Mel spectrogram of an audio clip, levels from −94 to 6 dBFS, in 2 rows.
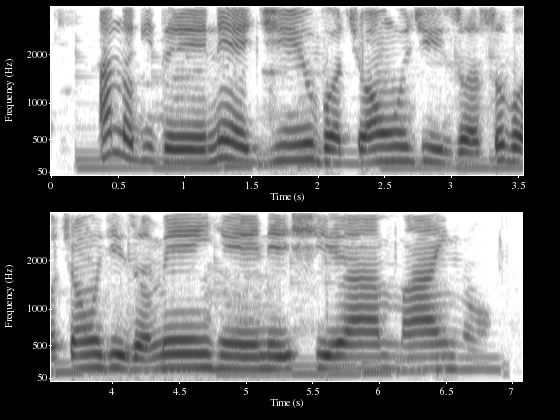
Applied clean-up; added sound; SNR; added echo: none; Electric guitar; 20 dB; none.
